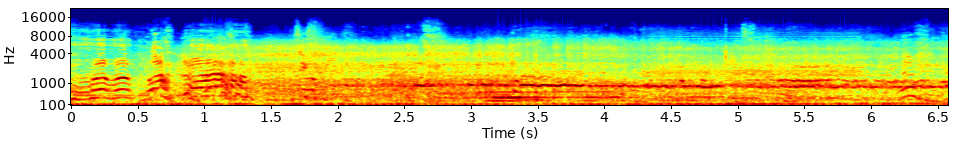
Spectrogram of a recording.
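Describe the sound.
A car with its engine overheating races and skids during a chase. A strained engine drone runs beneath loud, whining tire skids, and excited voices shout briefly near the start.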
